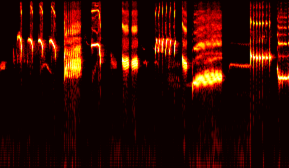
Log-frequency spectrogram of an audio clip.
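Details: Asian pied starling song, a lure for caged birds: a jumble of looping whistles, harsh rasping bursts, quick trills and clear whistled notes in varied, mimic-like sequence.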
